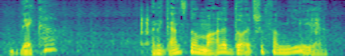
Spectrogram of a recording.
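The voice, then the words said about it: Whispered line. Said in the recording (German): “zuflüstert”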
